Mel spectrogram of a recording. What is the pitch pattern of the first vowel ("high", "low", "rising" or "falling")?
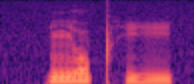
high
